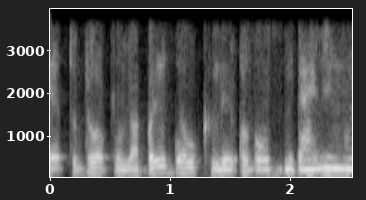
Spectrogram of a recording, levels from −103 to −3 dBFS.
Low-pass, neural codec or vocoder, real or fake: 3.6 kHz; codec, 24 kHz, 1.5 kbps, HILCodec; fake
